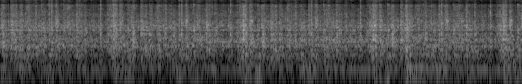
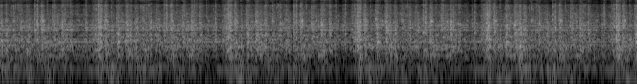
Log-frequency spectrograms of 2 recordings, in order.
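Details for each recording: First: Knitting machine garter carriage knitting a sock: steady mechanical swish with occasional sharp pops from a couple of gate pegs out of alignment. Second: Knitting machine with garter carriage knitting a sock: scratchy clacking carriage passes about every second with small pops, normal in the first three or four rows and then disappearing.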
